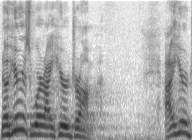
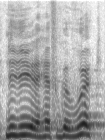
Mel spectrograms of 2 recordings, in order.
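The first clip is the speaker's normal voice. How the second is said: louder mock teen whine; pouty teenage daughter; 5 dB louder than usual. Daughter insists to dad on going to work, pouty. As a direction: protest in an imitated sulky teen voice. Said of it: "that's how they talk".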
